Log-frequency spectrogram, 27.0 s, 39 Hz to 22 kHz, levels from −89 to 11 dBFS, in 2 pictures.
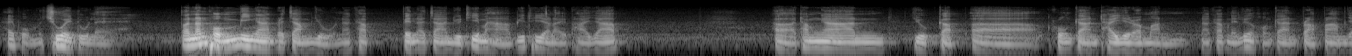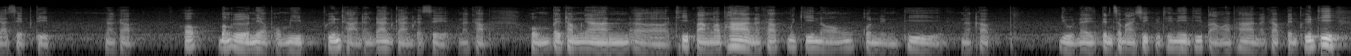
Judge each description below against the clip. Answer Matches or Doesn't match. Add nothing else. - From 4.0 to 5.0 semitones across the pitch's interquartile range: Doesn't match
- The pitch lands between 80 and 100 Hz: Matches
